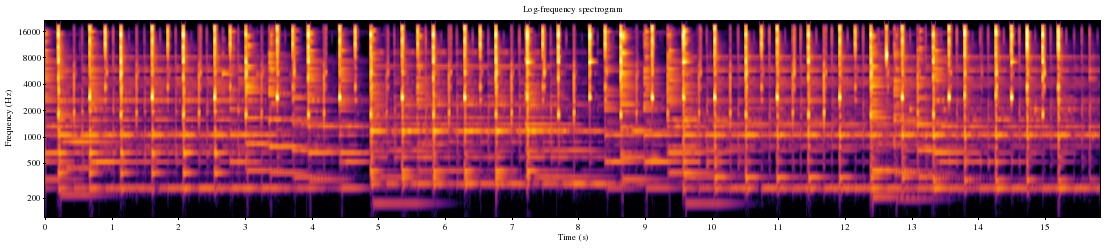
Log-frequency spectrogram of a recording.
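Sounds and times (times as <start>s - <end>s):
pendulum ticking: 0.2s - 15.7s.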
